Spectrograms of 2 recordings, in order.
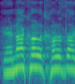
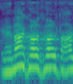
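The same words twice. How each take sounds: First: The syllables run long, short, long, long, short. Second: The syllables run long, short, long, long. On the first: "બીજા પ્રમાણે જો કરીએ પઠન" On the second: "પહેલું છંદ વિધાન"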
